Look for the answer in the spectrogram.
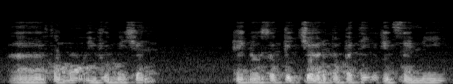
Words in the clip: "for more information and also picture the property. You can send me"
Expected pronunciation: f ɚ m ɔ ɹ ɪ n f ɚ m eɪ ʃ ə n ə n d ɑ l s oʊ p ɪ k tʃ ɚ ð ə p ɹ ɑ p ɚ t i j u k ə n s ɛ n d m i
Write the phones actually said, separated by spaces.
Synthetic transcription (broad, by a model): f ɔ m ɔ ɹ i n f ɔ m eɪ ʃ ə n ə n ɑ l s oʊ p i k tʃ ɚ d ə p ɑ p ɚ t i j u k ə n s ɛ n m i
